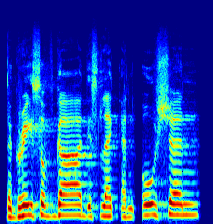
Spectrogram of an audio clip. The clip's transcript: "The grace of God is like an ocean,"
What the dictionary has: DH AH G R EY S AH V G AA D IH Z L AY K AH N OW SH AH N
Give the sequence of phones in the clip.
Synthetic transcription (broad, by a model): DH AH G R EY S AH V G AA D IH S L AY K AH N OW SH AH N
